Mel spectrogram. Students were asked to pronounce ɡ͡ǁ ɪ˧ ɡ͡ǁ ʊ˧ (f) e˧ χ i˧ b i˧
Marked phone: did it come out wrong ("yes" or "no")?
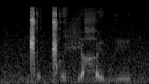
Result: yes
